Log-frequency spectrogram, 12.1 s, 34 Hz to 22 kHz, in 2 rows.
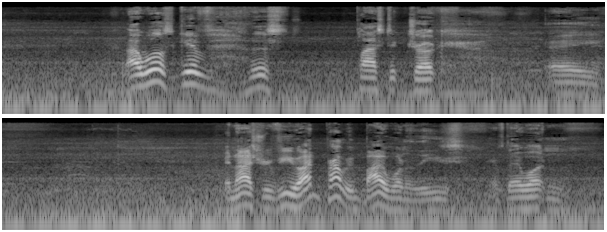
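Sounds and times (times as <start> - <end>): truck cab hum: 0.0 - 12.0.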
